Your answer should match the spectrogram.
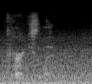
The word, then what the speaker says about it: Kerkeslin: Kerkeslin, Mount Kerkeslin, there we go, Kerkeslin. There's more E's than there should be. Now I'm fucking it up again. Kerkeslin, we'll call it.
